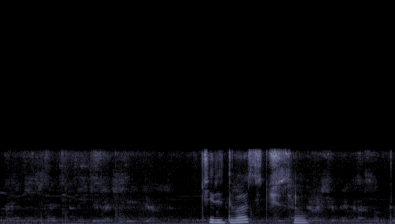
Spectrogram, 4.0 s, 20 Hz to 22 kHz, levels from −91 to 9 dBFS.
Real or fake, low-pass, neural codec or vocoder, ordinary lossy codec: real; 7.2 kHz; none; none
